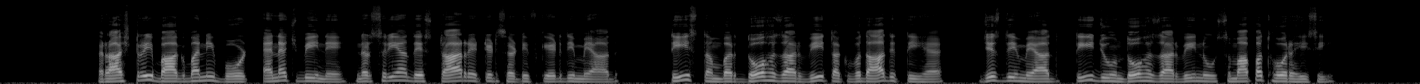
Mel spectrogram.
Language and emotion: Punjabi, neutral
